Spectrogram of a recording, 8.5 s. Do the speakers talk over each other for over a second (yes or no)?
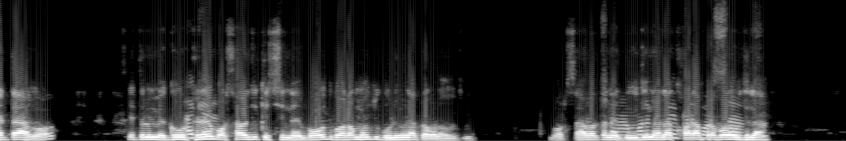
yes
